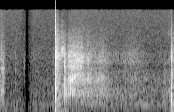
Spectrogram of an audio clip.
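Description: A plastic CD jewel case is set down with a sharp click and slid across the tabletop. A short scraping rustle follows and fades over about a second.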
